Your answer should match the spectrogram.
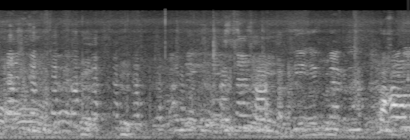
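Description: Crowd chatter: many people talking over one another at close range, with no single voice clear.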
